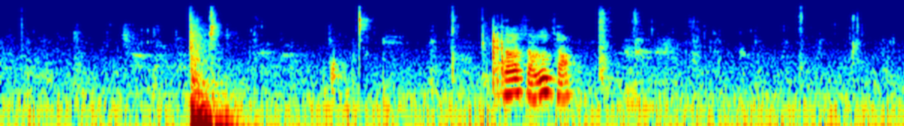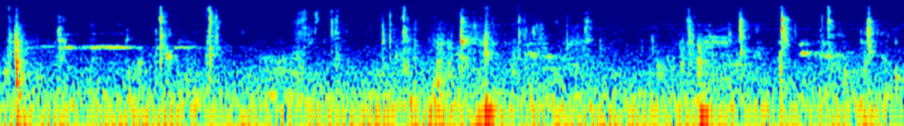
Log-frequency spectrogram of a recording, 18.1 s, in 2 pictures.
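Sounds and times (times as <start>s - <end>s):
chewing meat: 2.5s - 4.9s, 5.8s - 18.0s
wet mouth clicks and smacks: 16.4s - 18.0s.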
